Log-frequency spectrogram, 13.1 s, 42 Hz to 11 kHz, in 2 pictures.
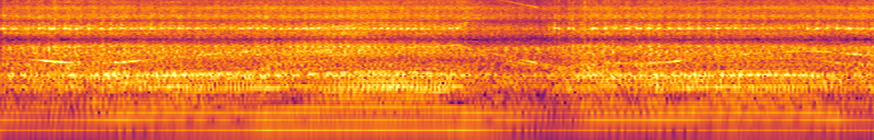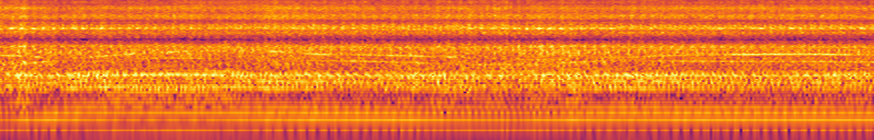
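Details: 2013 Ford Transit 2.2 diesel, cold, idling about a minute after start, after turbo repair (new compressor wheel, shaft bushings, seals, actuator motor and gears): high whistle sweeping up and down as revs wander; repair failed, owner suspects imbalance.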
